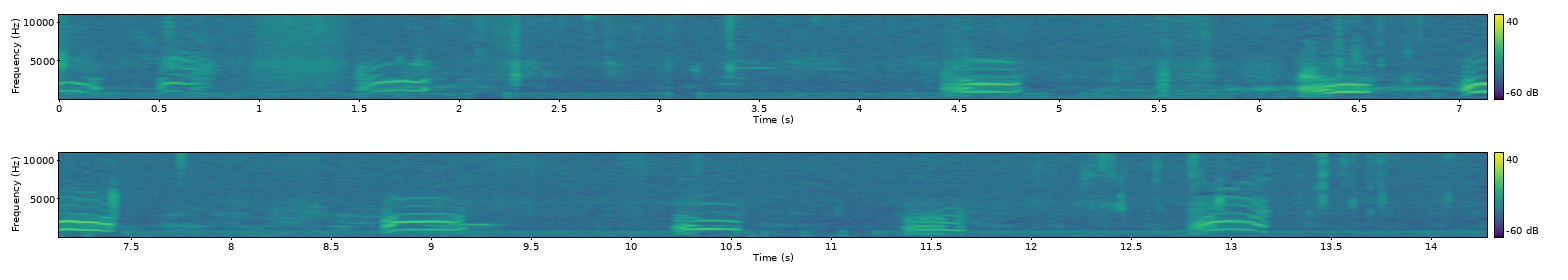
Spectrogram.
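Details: Rescued black kittens, three foster brothers whose stomachs and eyes are recovering, now crying loudly indoors: about nine short arched mews, some with a rise-and-fall, repeated every second or two over a steady low hum.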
